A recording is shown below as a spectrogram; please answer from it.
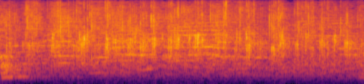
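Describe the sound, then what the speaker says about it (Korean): Steady applause from an audience at a children's recital of traditional games, continuous clapping with crowd murmur filling the space throughout. "박수 보내주시고요"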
